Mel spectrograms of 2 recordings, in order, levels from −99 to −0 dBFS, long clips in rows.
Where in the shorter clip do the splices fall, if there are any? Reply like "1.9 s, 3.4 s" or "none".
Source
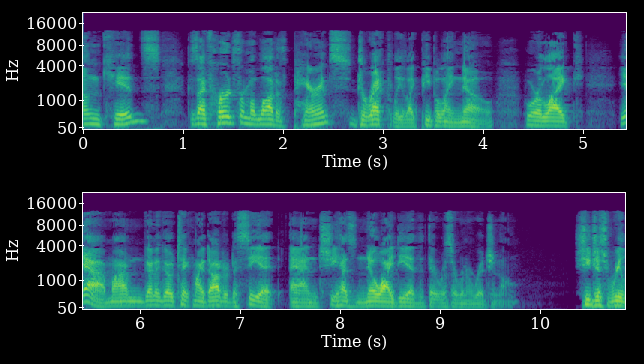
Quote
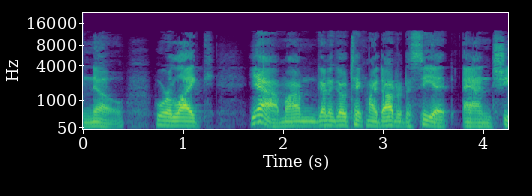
none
